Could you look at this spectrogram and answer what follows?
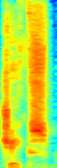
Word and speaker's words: Jacques: Oh, he pronounces it Jakes.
